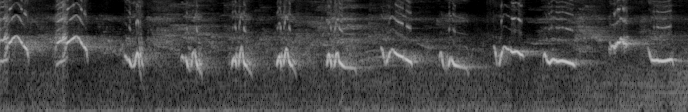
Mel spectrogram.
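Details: Lure song of a greater green leafbird, meant to make a young wild-caught bird reply: loud, squeaky slurred notes repeated about four times a second, some falling, some rising, with clean quiet background.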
